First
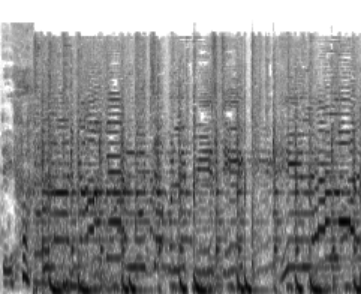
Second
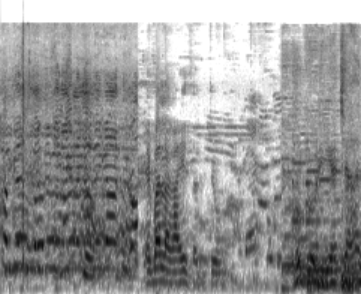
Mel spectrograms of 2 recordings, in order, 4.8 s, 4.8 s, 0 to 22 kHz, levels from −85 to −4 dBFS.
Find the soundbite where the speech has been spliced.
second; 1 cut; at 1.9 s

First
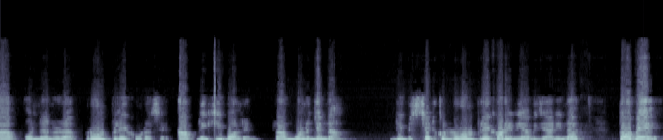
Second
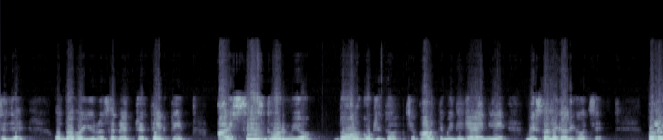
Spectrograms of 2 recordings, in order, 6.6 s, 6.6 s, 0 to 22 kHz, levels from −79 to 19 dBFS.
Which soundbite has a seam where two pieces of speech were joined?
first; 3 cuts; at 0.8 s, 1.6 s, 2.6 s

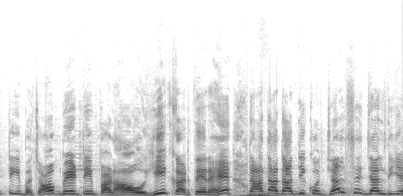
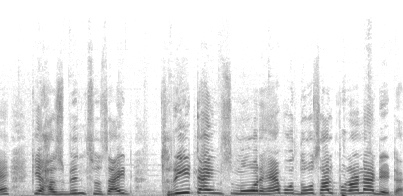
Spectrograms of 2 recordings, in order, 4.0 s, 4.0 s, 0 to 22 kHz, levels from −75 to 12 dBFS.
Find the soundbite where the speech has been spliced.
first; 1 cut; at 2.4 s

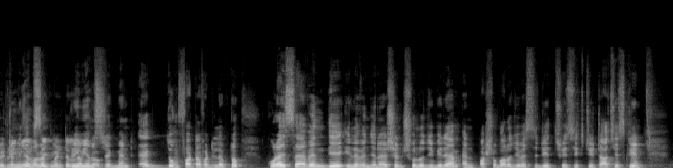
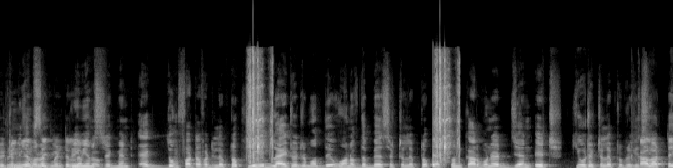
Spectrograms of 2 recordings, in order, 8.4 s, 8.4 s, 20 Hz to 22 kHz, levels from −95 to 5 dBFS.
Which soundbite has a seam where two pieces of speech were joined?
second; 3 cuts; at 3.0 s, 5.4 s, 7.0 s

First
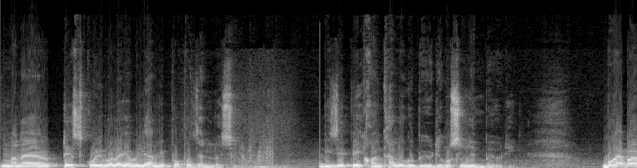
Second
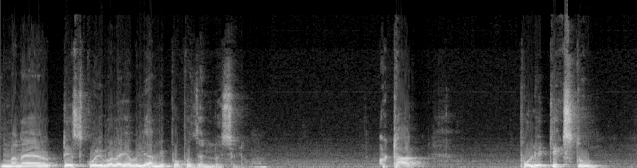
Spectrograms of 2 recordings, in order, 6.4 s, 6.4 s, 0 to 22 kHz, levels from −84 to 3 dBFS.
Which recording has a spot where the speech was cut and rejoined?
first; 1 cut; at 3.2 s

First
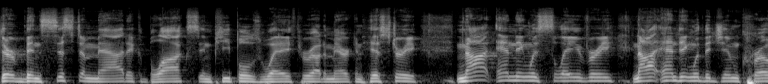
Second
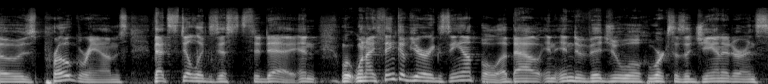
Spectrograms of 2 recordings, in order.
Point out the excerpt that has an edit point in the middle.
first; 1 cut; at 5.2 s

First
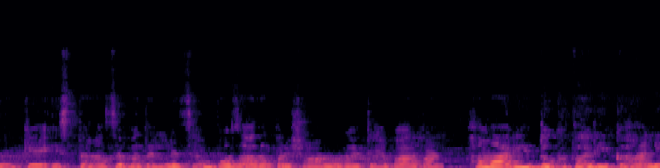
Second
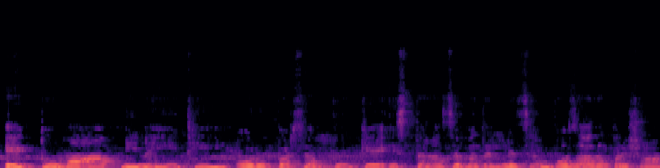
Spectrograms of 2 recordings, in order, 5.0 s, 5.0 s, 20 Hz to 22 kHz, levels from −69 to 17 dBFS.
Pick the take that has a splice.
first; 1 cut; at 3.4 s

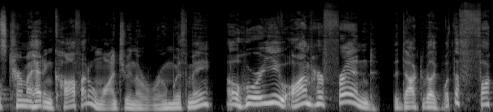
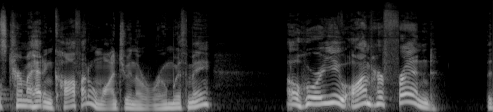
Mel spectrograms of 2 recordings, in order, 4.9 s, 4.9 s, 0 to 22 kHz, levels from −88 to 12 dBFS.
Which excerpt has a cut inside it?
first; 2 cuts; at 2.2 s, 3.9 s

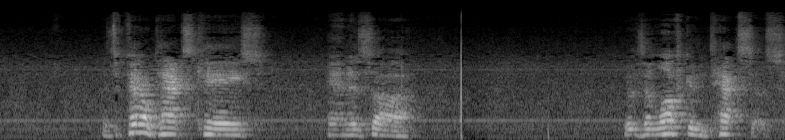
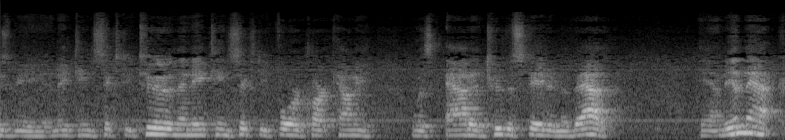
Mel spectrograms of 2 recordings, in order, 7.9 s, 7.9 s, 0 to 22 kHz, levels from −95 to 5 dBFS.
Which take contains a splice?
first; 1 cut; at 1.6 s

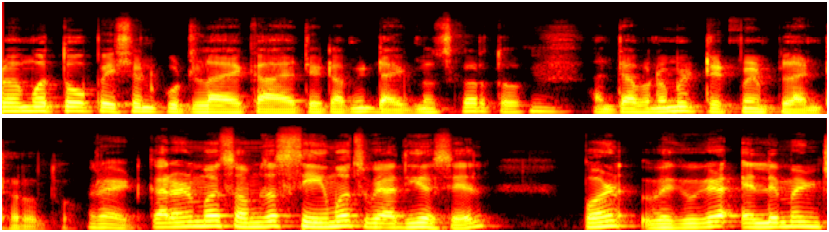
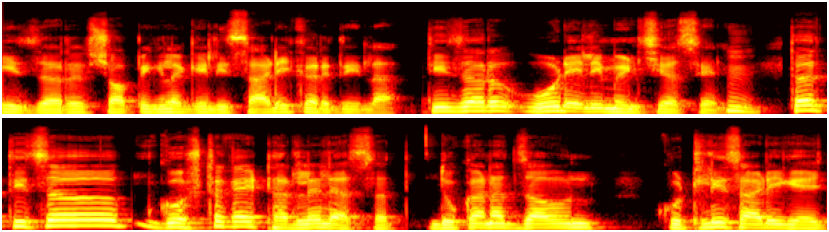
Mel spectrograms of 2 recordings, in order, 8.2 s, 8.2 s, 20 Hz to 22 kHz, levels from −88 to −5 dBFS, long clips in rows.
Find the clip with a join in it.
second; 4 cuts; at 2.1 s, 3.8 s, 4.8 s, 6.1 s

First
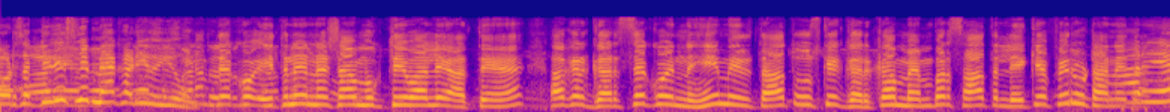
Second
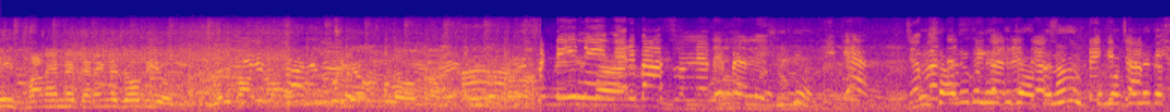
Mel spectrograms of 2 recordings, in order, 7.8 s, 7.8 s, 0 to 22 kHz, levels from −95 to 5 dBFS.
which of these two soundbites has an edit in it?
second; 1 cut; at 3.6 s

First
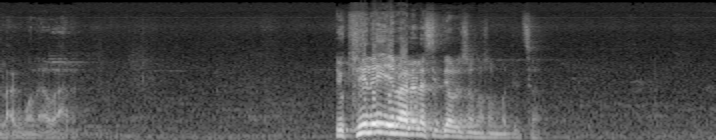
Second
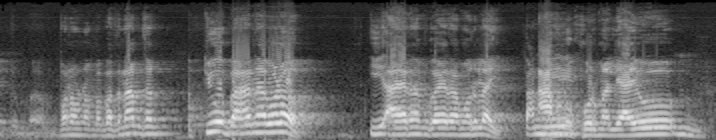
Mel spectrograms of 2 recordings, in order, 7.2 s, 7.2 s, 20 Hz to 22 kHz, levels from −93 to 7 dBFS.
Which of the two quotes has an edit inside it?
second; 1 cut; at 1.9 s

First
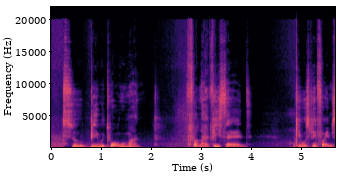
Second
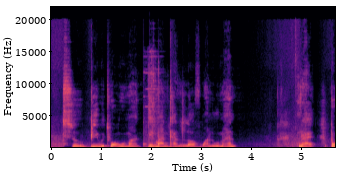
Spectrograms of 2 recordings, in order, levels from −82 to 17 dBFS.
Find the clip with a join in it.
second; 1 cut; at 1.9 s

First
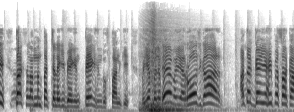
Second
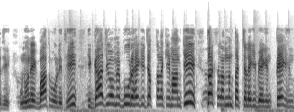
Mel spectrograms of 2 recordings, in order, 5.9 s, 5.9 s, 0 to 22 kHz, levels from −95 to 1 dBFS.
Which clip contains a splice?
first; 1 cut; at 3.2 s

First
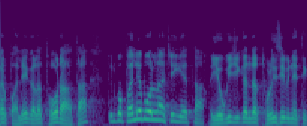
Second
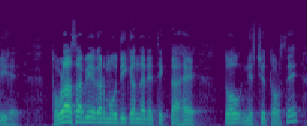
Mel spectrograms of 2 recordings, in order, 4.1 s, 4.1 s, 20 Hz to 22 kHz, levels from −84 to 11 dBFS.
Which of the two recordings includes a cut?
first; 1 cut; at 2.7 s

